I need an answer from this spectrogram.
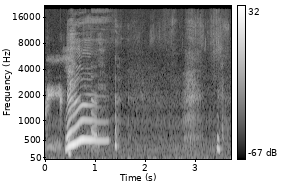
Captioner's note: laughter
